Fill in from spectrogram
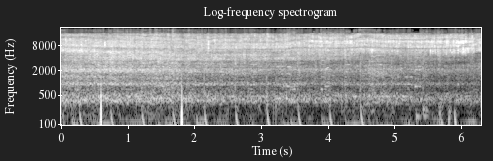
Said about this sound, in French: On va ajouter maintenant les tomates.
